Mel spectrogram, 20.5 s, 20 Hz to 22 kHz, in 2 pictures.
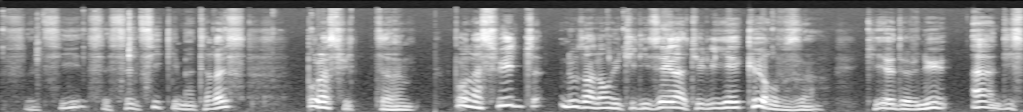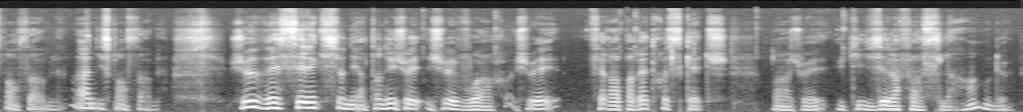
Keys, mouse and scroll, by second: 0.2 space, 0.8 click, 1.1 space, 2.1 click, 2.7 middle click, 3.1 click, 6.0 click, 7.5 click, 11.1-13.3 drag, 14.4 click, 16.4 click, 17.0 space, 17.8 click.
